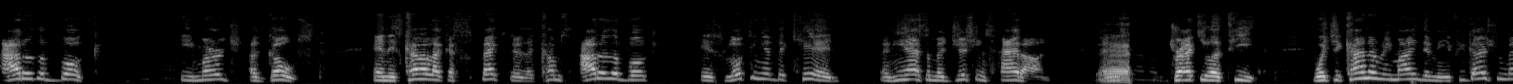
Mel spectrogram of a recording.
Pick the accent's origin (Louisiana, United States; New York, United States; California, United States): New York, United States; New York City; also born or lived in Cuba; I grew up in Manhattan, came from Cuba in the early 60s, late 60s, actually, very young.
